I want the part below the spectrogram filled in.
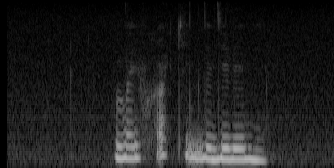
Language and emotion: Russian, neutral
